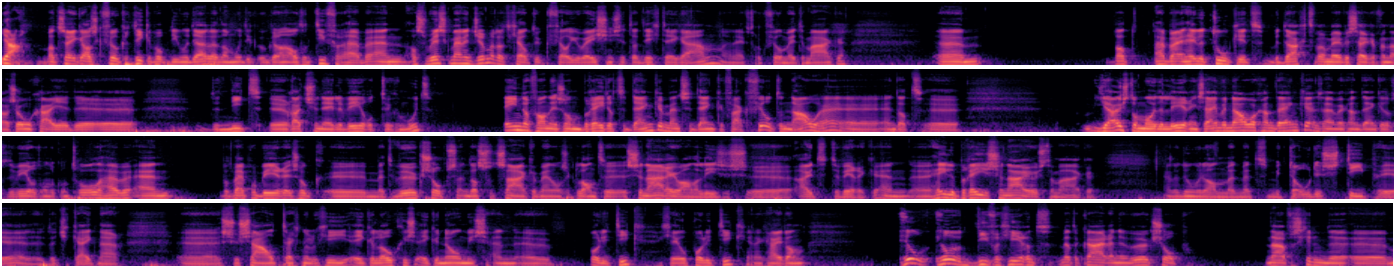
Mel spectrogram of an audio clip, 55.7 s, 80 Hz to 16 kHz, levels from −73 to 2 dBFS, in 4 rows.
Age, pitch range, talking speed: 40-59, 100-125 Hz, 180 wpm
